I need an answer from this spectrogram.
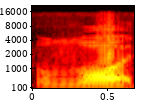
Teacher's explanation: Dha, tebalkan huruf dha. Dalam melafalkan ujung lidah menempel dengan gigi dari atas, pangkal lidah terangkat sehingga menebal suara dha-nya.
